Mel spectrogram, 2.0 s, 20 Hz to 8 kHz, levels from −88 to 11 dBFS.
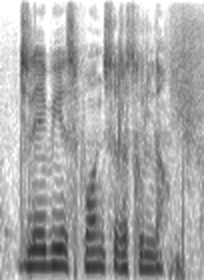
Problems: constant background noise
